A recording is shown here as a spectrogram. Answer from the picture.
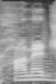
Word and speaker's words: homage: how much of an homage this is clearly trying to be. Or "homage", I guess. 'Cuz, apparently I'm supposed to pronounce it that way.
